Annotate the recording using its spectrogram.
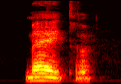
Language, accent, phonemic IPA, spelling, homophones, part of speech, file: French, Canada, /mɛtʁ/, maîtres, maître / mètre / mètres, noun, LL-Q150 (fra)-maîtres.wav
- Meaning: plural of maître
